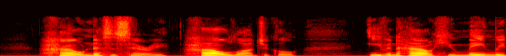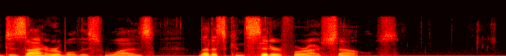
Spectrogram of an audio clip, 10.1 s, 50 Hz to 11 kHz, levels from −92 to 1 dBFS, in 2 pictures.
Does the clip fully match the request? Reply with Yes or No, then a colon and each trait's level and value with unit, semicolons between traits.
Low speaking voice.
Yes: low, 105 Hz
